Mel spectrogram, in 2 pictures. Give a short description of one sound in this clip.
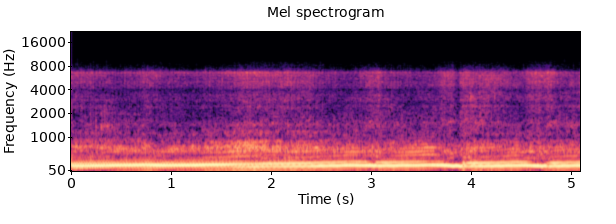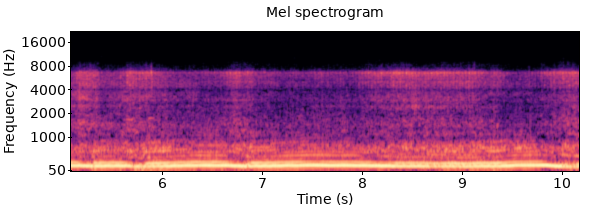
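Tyres churn and splash through thick mud.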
